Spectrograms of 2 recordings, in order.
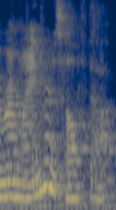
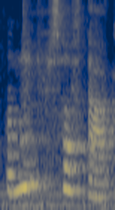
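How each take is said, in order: First: Said in the usual way. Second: Pitched up, leaning on remind; emphatic repeat. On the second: Shown as a demonstration. Tarot reader presses the advice on the viewer, emphatic and higher. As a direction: say it again higher, pressing the point home.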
